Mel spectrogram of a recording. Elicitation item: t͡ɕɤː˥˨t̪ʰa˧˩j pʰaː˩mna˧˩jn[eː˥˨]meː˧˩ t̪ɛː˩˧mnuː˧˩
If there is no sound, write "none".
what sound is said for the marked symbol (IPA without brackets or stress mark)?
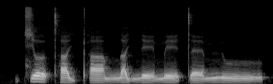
eː˧˩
